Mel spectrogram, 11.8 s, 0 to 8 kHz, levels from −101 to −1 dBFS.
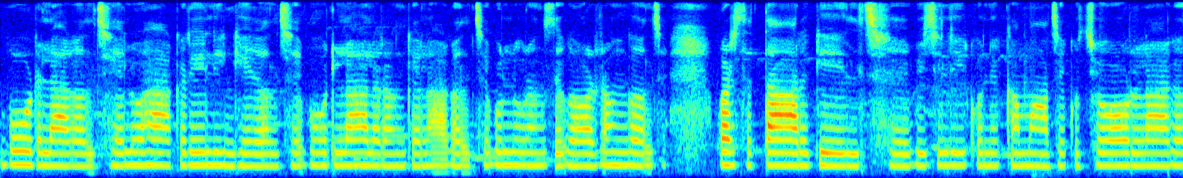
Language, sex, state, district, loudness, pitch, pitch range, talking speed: Maithili, female, Bihar, Samastipur, -33 LUFS, 215 Hz, 210-220 Hz, 175 wpm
